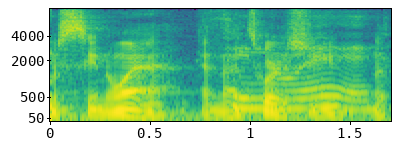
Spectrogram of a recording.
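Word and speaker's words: Sinhue: My full first name is spelled S-I-N-H-U-E. And it's pronounced Sinue.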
